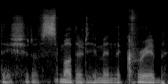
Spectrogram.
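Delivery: mock muttered aside. Retelling a line a future improv partner once said, muttered under breath. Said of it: "he just under his breath goes".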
